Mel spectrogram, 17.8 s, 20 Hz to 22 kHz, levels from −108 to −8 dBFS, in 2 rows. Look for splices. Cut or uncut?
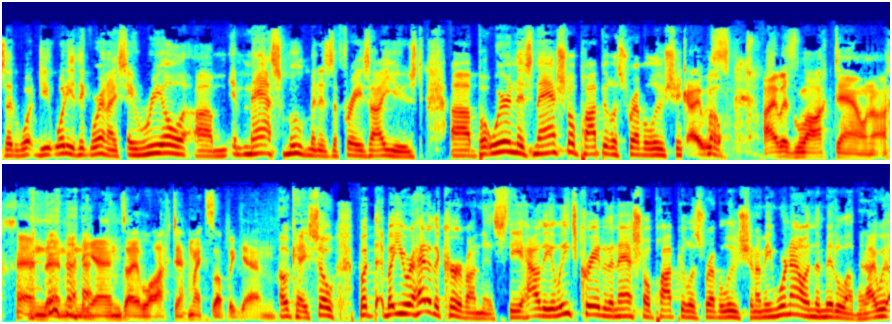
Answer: cut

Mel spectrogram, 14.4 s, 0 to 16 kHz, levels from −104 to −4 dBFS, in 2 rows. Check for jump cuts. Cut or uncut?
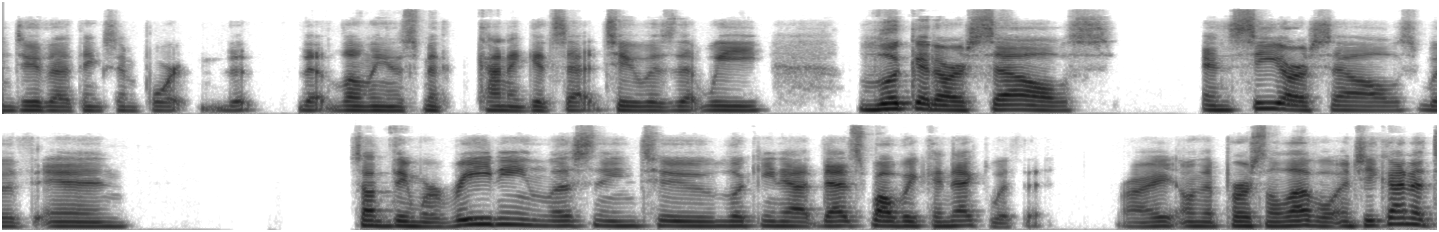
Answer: uncut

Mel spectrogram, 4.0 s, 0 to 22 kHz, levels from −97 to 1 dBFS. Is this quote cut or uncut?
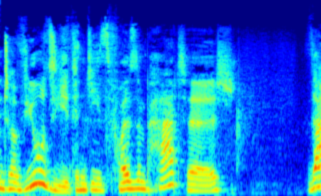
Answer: uncut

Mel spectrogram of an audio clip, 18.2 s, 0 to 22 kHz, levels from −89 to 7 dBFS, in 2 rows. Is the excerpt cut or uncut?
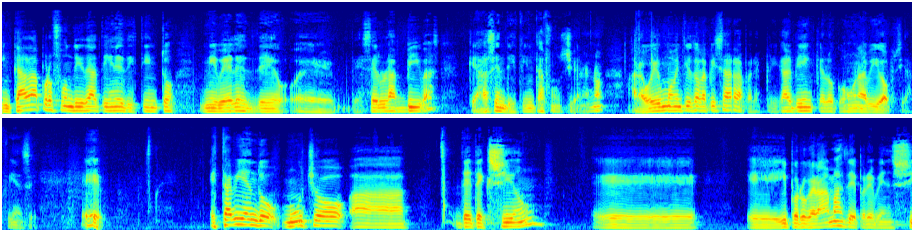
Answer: uncut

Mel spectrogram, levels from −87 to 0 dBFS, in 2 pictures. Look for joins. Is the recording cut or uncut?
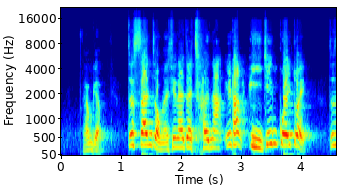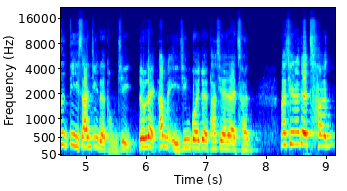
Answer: uncut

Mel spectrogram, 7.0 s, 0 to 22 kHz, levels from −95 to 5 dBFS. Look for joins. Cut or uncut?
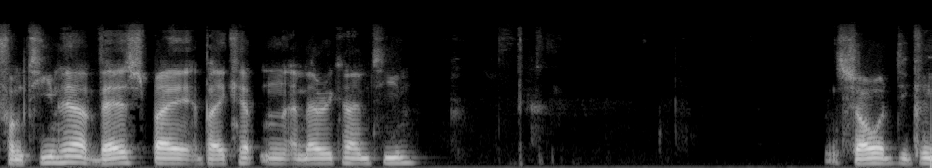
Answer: uncut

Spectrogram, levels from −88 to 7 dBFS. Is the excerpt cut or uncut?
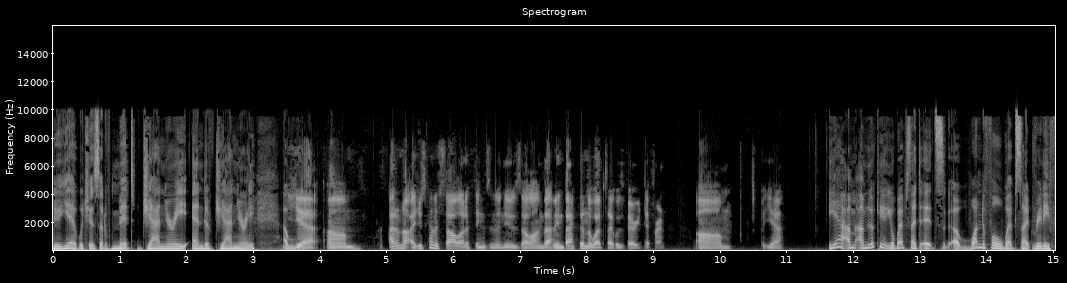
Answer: uncut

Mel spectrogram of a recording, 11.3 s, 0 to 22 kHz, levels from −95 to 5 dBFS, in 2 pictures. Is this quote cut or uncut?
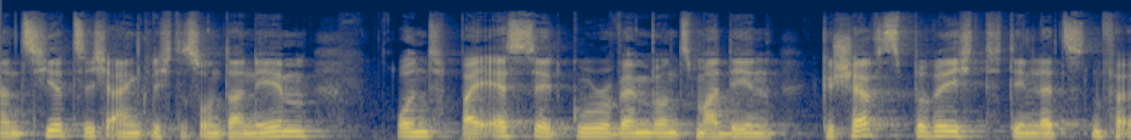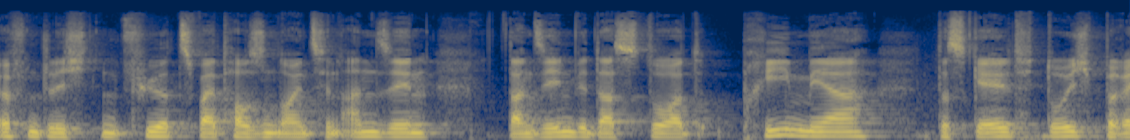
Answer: uncut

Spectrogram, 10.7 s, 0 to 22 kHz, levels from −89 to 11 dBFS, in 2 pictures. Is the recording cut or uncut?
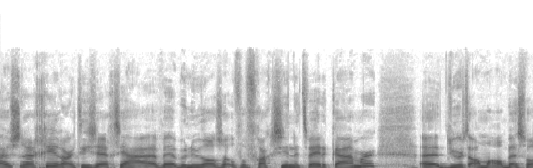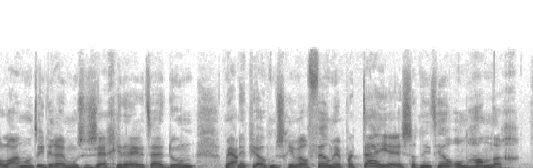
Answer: cut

